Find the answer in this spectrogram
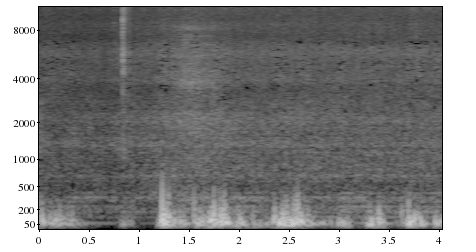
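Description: Low, dull handling bumps and rumbles as a plastic model ship section is turned over in the hands, with a faint click about a second in.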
